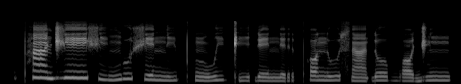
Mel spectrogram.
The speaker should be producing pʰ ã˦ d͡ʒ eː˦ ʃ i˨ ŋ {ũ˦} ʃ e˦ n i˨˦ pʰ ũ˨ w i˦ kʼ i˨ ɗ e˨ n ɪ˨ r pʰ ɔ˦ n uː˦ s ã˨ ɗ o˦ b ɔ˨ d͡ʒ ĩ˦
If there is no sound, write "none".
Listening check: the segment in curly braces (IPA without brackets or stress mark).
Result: u˦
